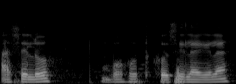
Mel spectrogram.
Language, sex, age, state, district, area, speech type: Odia, male, 18-30, Odisha, Koraput, urban, spontaneous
